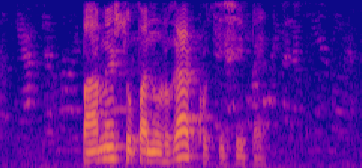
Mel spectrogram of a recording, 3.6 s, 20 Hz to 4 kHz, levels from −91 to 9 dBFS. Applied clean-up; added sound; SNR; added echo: none; none; none; none.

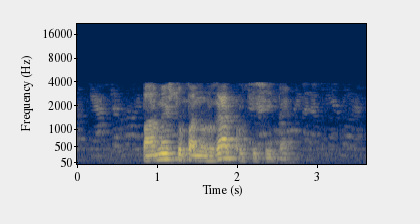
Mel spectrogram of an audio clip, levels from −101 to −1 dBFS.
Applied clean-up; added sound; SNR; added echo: none; none; none; reverberation time 0.3 s.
